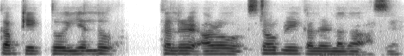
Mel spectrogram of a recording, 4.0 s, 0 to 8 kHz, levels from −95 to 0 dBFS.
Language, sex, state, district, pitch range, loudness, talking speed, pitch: Nagamese, male, Nagaland, Dimapur, 140-155 Hz, -19 LUFS, 135 wpm, 155 Hz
